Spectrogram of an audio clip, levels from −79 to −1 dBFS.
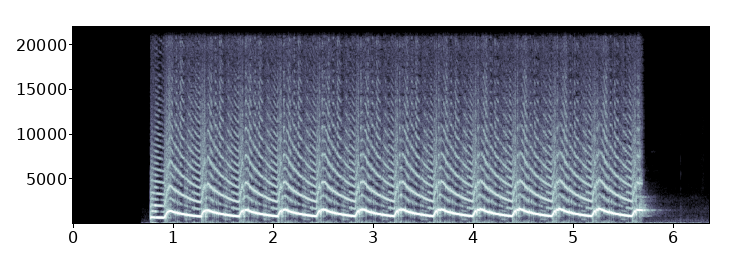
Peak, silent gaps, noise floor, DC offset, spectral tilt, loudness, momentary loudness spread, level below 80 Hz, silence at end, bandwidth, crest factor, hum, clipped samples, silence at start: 0 dBFS; none; -33 dBFS; 3%; 0.5 dB/octave; -1 LUFS; 2 LU; -32 dBFS; 0.6 s; over 20 kHz; 2 dB; none; 20%; 0.75 s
